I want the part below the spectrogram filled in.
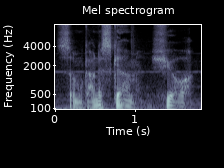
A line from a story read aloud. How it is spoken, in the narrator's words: he slurred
